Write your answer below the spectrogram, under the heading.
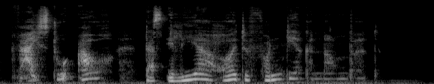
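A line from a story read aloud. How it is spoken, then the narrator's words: Whisper. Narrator (German): Elisa jedoch flüsterten sie zu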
